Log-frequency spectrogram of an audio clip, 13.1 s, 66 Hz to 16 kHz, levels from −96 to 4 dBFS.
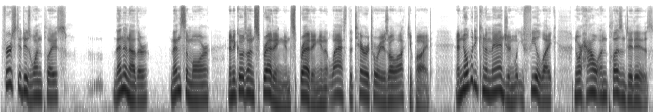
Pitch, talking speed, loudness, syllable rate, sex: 145 Hz, 175 wpm, -18 LUFS, 5.3 syllables/s, male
